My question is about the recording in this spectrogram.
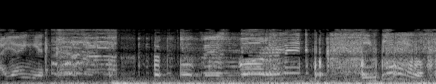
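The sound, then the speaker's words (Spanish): A small portable radio tuned to FM plays a steady, band-limited mix of music and voices. Its tinny sound stays loud throughout, with brief dropouts and shifting tones as the tuning slips while it is jostled. “Estaba bien sintonizado, pero como lo vengo aquí sangoloteando, pues ya lo...”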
